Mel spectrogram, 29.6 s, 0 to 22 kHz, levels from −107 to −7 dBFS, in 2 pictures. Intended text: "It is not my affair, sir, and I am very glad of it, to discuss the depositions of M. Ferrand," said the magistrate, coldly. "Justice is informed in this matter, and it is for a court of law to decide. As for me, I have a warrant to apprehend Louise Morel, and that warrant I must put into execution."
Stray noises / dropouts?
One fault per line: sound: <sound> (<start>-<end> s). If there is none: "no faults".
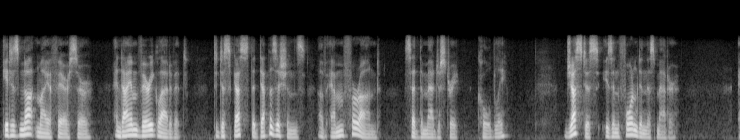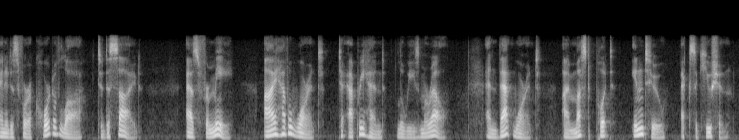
no faults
